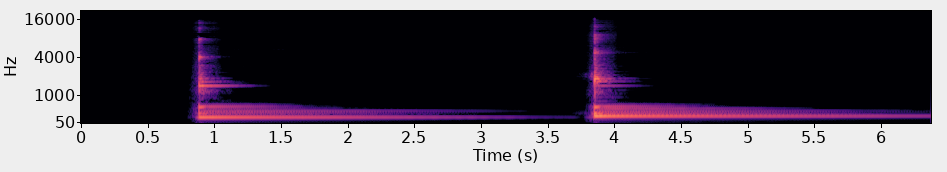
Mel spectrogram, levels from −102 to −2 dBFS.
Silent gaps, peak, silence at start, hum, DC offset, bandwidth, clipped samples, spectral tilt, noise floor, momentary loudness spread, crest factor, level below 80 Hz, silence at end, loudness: none; -12 dBFS; 0.85 s; none; under 0.1%; 15 kHz; under 0.1%; -4 dB/octave; under -90 dBFS; 25 LU; 30 dB; under -90 dBFS; 0.05 s; -39 LUFS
